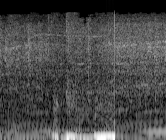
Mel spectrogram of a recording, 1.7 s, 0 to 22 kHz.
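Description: A Formula 1 car in the F1 23 game at Monaco, heading into the pits: a low steady engine hum with a brief louder rumbling surge in the middle, then settling back.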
